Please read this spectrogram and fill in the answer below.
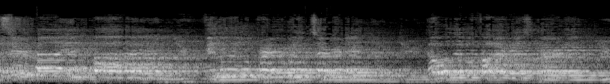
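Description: Men's vocal quartet singing a gospel hymn in four-part harmony, with a low bass line under held chords. New phrases come in about 2 and 4 seconds in.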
